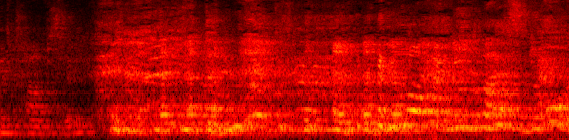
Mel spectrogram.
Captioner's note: audience laughter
